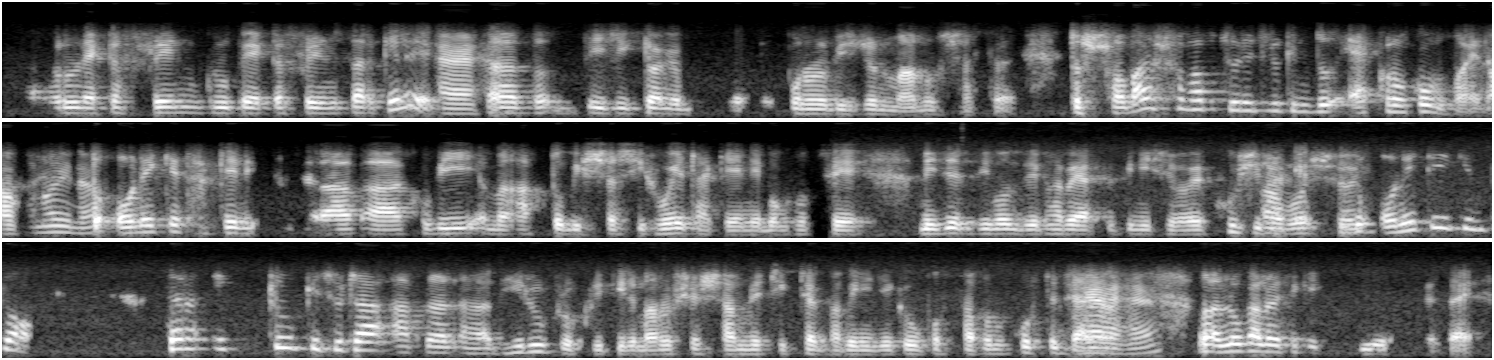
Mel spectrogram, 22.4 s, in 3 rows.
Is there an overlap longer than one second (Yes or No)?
No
